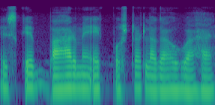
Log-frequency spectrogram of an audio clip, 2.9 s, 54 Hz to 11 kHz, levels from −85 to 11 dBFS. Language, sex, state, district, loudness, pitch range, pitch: Hindi, male, Bihar, Patna, -21 LUFS, 115-125 Hz, 120 Hz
